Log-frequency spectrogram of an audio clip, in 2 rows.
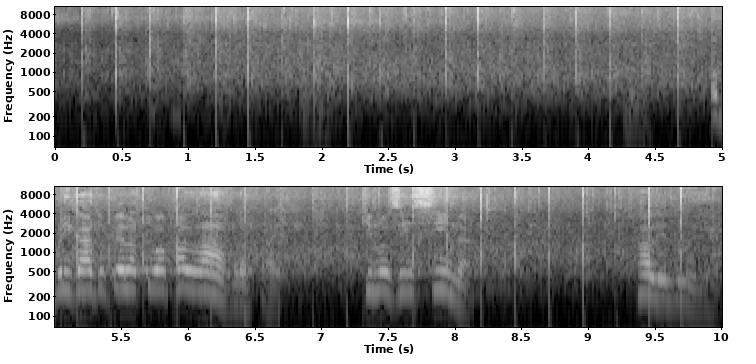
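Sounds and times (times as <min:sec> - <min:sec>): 
audience applause: 0:00.0 - 0:09.9
speech: 0:05.0 - 0:08.3, 0:09.4 - 0:09.9.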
